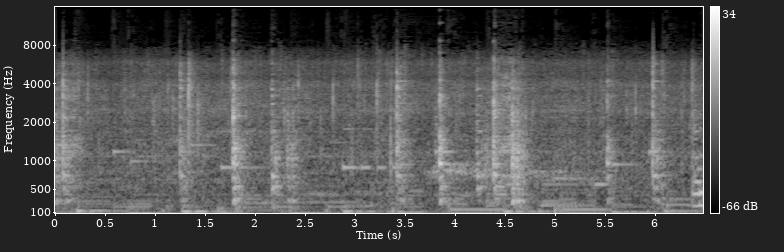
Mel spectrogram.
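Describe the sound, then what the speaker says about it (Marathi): Edible gum (dink) frying in hot oil, a soft continuous bubbling sizzle broken by frequent light knocks and scrapes of a spoon stirring the pan, close and quiet, no voices. "छान असा तळला जात आहे डिंक।"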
